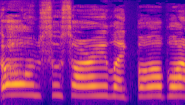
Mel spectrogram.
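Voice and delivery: high, gushing mock apology; imitating a flustered apology; high apologetic friend voice. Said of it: "she's like".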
